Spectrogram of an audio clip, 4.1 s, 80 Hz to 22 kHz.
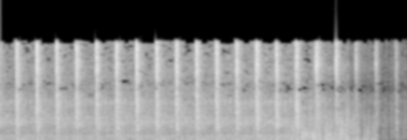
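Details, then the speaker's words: Cummins ISX15 diesel: heavy running with an uneven, hollow puffing knock about two to three a second; compression leak from a blown cylinder head gasket with damaged, broken head bolts, needing a major overhaul. "this engine was making a very unusual sound as you can hear right now"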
